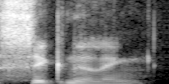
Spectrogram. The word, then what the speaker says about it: signalling: especially with the extra sound, because you had to put an extra sound on the end. So you sort of turned the ng into a sort of an ng sound, but with a big sort of k sound on the end of it.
